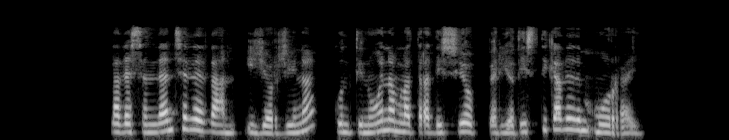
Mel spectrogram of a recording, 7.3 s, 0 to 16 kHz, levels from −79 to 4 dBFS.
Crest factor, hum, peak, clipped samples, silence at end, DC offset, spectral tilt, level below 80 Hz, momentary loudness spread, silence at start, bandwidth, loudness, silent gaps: 18 dB; none; -4 dBFS; under 0.1%; 0.85 s; under 0.1%; -4.5 dB/octave; -62 dBFS; 8 LU; 1.15 s; 8 kHz; -20 LUFS; 3.20-3.35 s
